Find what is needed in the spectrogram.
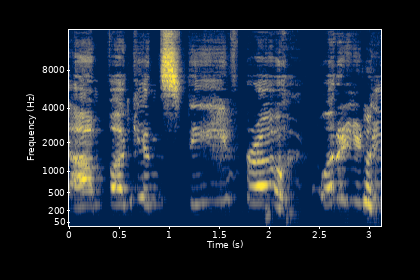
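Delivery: high, slow, laughing disbelief; high laughing disbelief at his buddy; pleading with a friend who blew his cover; exasperated plea. Retold or imitated.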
